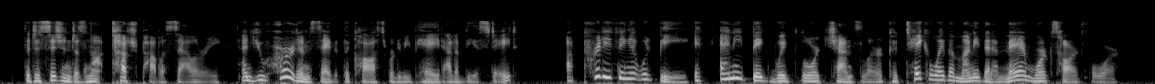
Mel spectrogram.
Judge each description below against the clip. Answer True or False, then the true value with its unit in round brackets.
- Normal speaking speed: False (240 wpm)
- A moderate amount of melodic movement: False (8.5 semitones)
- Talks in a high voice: False (135 Hz)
